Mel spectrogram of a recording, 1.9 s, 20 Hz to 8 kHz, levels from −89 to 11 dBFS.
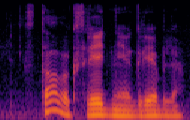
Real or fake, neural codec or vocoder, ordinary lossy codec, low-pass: real; none; none; 7.2 kHz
